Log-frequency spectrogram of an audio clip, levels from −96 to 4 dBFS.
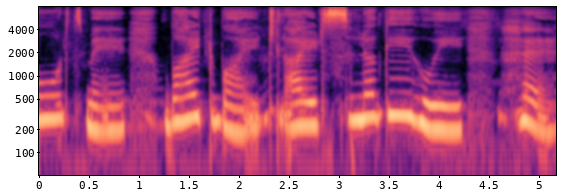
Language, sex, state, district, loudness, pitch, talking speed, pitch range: Hindi, female, Himachal Pradesh, Shimla, -14 LUFS, 265 Hz, 95 wpm, 220-290 Hz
